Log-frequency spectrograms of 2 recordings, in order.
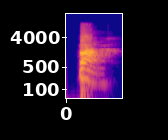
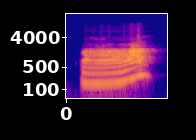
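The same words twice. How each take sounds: First: The pitch falls from high to low. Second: The pitch rises from middle to high. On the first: "starts at the top and then goes down" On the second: "starts in the middle and rises to the top"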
